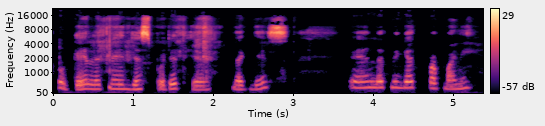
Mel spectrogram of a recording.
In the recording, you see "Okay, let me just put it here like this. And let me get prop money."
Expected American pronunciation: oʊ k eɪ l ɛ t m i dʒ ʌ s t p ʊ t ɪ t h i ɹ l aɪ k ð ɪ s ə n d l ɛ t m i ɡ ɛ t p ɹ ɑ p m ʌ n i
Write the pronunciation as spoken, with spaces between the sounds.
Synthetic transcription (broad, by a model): oʊ k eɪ l ɛ t m i dʒ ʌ s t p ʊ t ɪ t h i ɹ l aɪ k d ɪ s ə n l ɛ t m i ɡ ɛ t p ɑ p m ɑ n i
